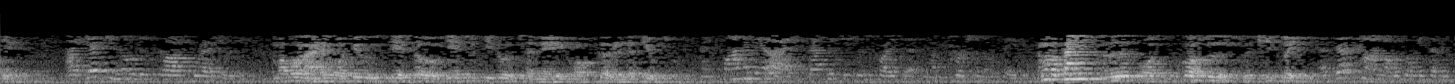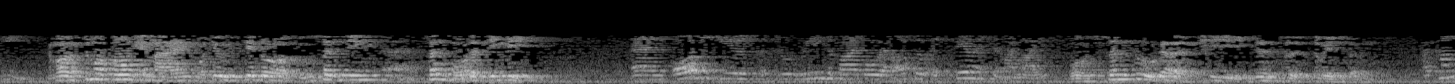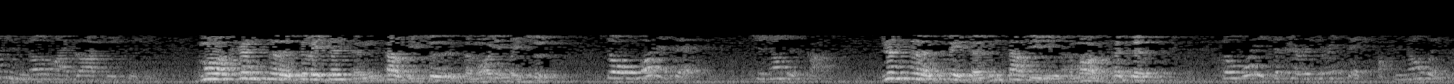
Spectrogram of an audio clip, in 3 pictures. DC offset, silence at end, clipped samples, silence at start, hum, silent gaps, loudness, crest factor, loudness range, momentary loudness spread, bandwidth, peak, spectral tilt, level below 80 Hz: under 0.1%; 0 s; under 0.1%; 0 s; none; none; -22 LUFS; 22 dB; 9 LU; 17 LU; 4.1 kHz; 0 dBFS; -11 dB/octave; -48 dBFS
